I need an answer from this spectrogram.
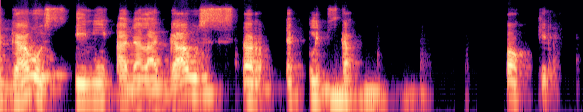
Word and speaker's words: gauche: Tulisannya Gauche, tapi bacanya Gauss.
